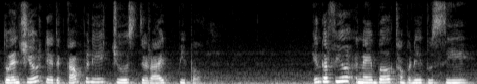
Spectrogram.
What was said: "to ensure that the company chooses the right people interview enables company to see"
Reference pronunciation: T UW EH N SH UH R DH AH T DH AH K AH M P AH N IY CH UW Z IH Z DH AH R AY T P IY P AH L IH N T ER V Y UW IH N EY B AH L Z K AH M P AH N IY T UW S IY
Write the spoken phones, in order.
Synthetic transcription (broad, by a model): T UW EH N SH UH R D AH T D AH K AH M P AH N IY CH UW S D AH R AY T P IY P AH L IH N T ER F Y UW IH N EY B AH L K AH M P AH N IY T UW S IY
